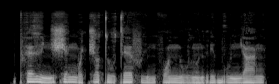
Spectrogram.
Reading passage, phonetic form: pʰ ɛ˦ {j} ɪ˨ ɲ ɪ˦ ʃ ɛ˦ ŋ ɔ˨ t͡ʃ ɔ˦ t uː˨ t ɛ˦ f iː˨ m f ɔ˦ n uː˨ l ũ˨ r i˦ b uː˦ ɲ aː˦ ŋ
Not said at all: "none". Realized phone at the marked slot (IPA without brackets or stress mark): ɣ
